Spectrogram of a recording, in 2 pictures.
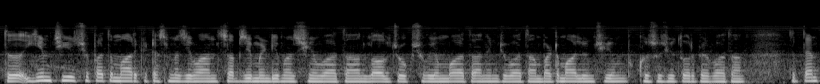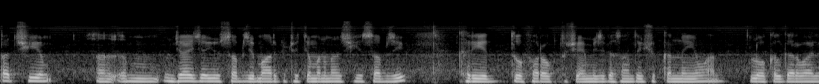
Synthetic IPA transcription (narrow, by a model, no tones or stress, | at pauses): t̪ɨjimt͡ʃiːzt͡ʃʰupɐt̪ɨmaːɾkiʈɐsmɐnziʋaːnsɐbziːmɐɳɖiːmɐnzt͡ʃʰijimʋaːt̪aːnlaːlt͡ʃoːkt͡ʃʰuʋjimʋaːt̪aːnjimt͡ʃʰuʋaːt̪aːnbɐʈmaːljumt͡ʃʰijimkʰʊsuːs̬iːt̪oːɾpeʋaːt̪aːnt̪ɨt̪ɐ̃mpɐt̪t͡ʃʰijim | d͡ʒaːizaːjusɐbziːmaːɾkiʈʰut̪imɐnmɐnzt͡ʃʰijisɐbziː | kʰɐɾiːd̪d̪ofɐɾoːkʰt̪ʰut͡ʃʰɐːmiziɡɐsãːnt̪ɐʃukːɐnːɐjiʋa̰ːn | loːkɐlɡɐɾʋaːlʲ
